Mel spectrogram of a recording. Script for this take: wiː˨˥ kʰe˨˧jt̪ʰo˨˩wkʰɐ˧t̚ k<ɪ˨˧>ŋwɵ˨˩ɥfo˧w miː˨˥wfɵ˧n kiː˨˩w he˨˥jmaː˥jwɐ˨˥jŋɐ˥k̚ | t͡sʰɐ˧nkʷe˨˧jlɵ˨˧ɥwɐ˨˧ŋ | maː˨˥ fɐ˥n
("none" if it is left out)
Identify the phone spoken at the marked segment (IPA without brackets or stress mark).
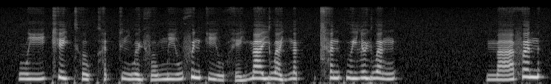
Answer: ɪ˨˧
